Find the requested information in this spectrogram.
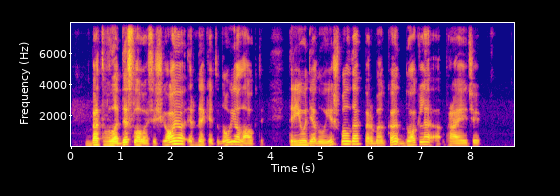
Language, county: Lithuanian, Vilnius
